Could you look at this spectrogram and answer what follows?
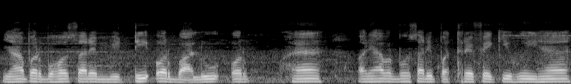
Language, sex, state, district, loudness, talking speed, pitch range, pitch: Hindi, male, Jharkhand, Palamu, -16 LUFS, 190 wpm, 125-135 Hz, 130 Hz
